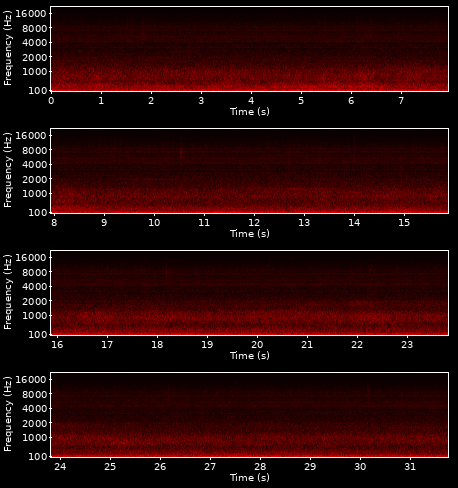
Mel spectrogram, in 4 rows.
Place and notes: Gunter St, Austin, TX, USA - Shelter in Place
Recorded with Sound Devices 633 and Lom USIs
24 March 2020, 23:30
